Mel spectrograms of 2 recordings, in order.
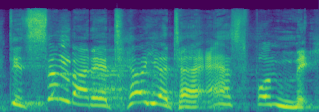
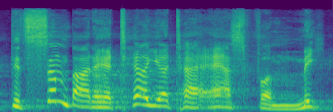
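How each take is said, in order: First: Higher, slower, punchy and full of energy; enthusiastic. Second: Slow, listless and without enthusiasm; flat delivery. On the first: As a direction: sell it with real enthusiasm. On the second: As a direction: say it as if you don't care. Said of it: "Where's your enthusiasm at?". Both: Shown as a demonstration.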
